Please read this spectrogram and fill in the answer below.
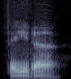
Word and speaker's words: theta: this symbol right here that you see that's pronounced theta let me write the word out just to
